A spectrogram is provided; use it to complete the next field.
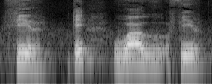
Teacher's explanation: ra mati sebelum dia bagi bawah, ra mesti wajib dibaca dengan sifat nipis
